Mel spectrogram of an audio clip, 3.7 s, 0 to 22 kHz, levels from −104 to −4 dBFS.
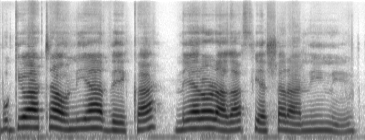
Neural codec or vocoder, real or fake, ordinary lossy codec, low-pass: codec, 44.1 kHz, 7.8 kbps, DAC; fake; none; none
